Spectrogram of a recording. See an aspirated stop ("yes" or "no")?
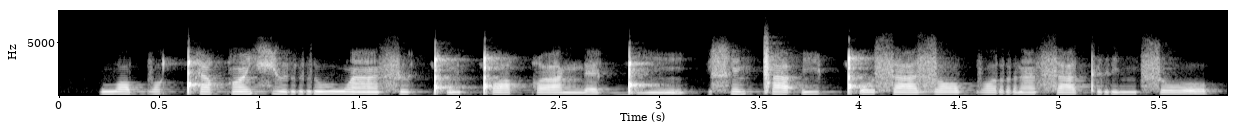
yes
